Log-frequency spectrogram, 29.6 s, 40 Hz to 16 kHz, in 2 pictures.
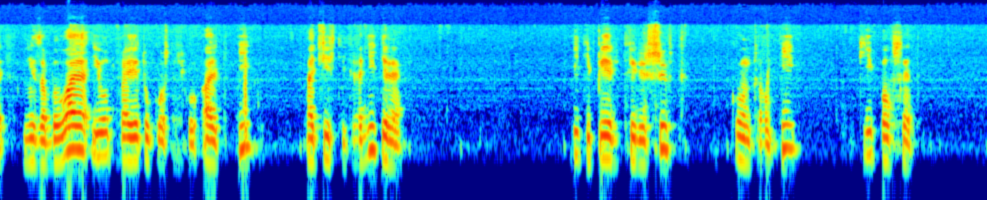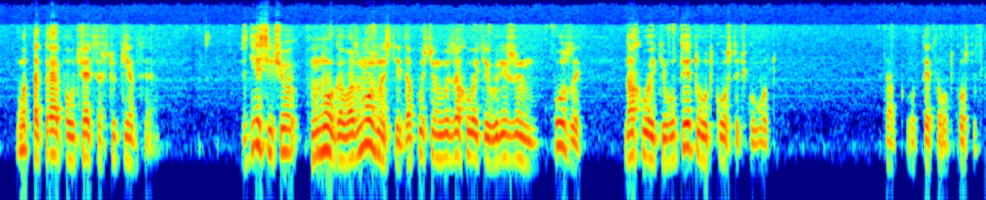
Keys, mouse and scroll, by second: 1.7 click, 3.6 alt+p, 8.0 middle click, 9.7 shift+click, 11.5 ctrl+p, 13.1 middle click, 14.4-15.0 scroll down 1, 15.0 middle click, 15.0-16.1 scroll down 1, 16.4 alt+middle click, 17.3 middle click, 19.4 KP_3, 22.0 click, 24.9 click, 25.5-27.7 scroll up 1, 28.0 scroll up 1, 28.3 shift+middle click.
